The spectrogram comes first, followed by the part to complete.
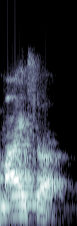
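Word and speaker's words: מעשר: It means tenth in the Hebrew and is pronounced ma'ishra.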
